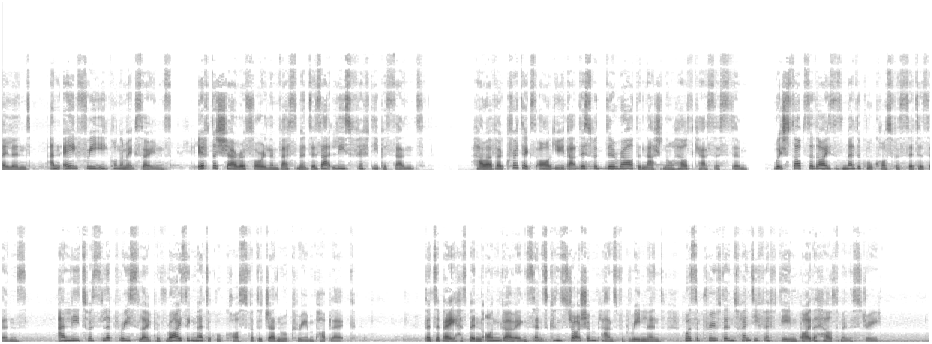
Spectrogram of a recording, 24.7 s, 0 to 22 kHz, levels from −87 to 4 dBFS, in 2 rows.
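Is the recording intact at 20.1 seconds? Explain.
No. At 20.1 seconds, one channel arrives a fraction of a millisecond late, around 0.3 ms, and the two are summed to mono, causing channel delay comb filtering. Shared content cancels at evenly spaced frequencies starting near 1.5 kHz, leaving the sound hollow and phasey with fixed notches.

The moment also falls inside a run of clock slip clicks spanning 0.17 s to 24.71 s. Two devices are likely running on unmatched clocks, drifting apart by roughly 150 parts per million, so a single sample slips roughly every 0.15 s. This is heard as faint, regular ticks.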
